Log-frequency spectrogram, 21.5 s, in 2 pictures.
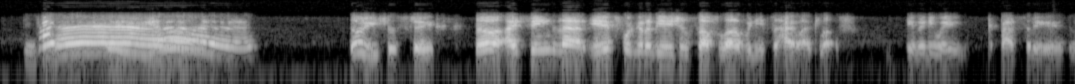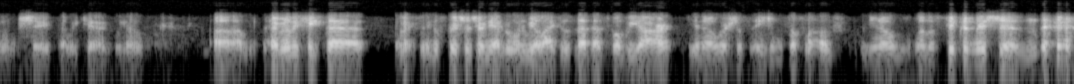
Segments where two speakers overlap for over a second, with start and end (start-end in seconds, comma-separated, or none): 0.5-2.1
